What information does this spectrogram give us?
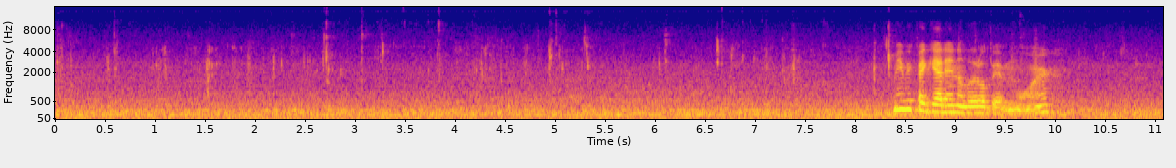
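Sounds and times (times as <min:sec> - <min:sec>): person chewing: 0:00.0 - 0:08.4
low background hum: 0:00.0 - 0:11.0.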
